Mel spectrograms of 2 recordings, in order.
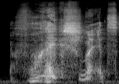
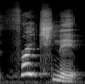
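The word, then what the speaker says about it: Freixenet: Anyway, I thought it sounded like not how it sounds, and so the X apparently is a ch sound, and it's Freischnit. Because you know me, I'm a Googler. Freischnit.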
